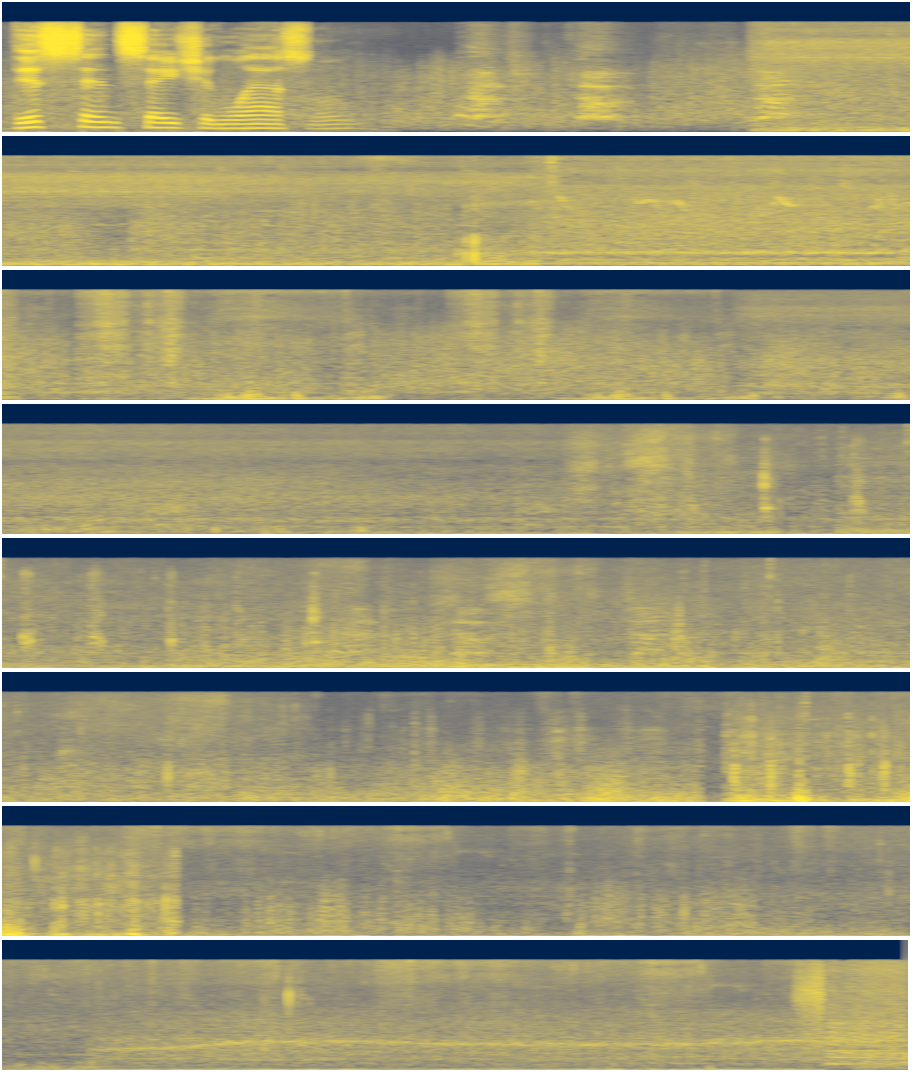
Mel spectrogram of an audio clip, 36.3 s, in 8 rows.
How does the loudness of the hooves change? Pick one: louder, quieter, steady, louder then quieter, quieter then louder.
louder.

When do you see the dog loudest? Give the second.
3 s.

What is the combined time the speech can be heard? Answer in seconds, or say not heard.
2 s.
